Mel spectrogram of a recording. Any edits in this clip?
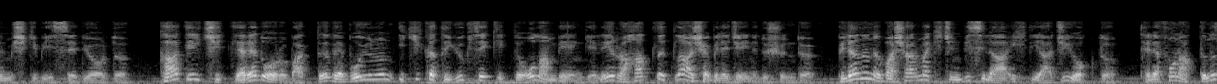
no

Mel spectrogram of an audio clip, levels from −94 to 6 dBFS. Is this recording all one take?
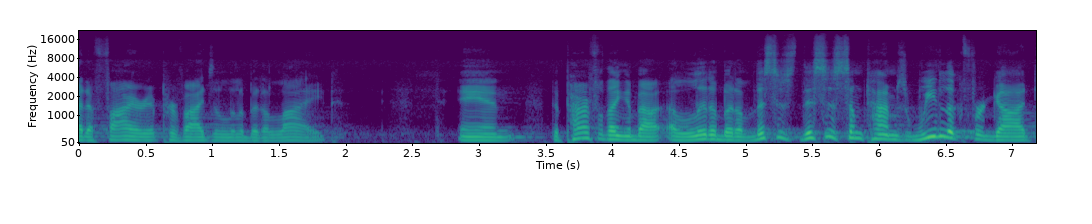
yes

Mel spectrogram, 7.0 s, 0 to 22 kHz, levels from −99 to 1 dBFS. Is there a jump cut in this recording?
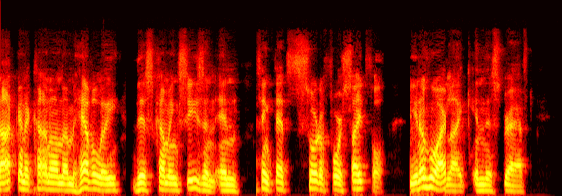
yes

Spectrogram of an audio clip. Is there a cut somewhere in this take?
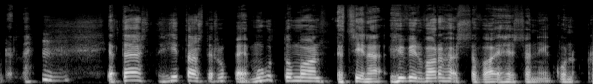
yes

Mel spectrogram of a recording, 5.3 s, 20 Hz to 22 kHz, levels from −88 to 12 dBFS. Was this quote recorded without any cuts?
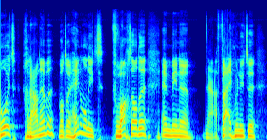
yes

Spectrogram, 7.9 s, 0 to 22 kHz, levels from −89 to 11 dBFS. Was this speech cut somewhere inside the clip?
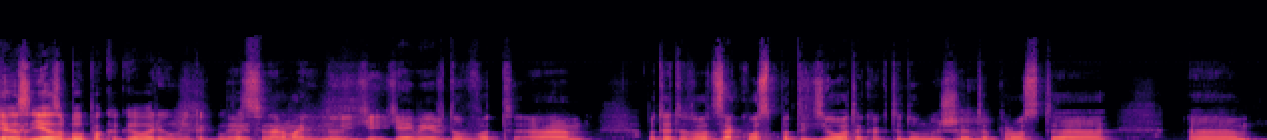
no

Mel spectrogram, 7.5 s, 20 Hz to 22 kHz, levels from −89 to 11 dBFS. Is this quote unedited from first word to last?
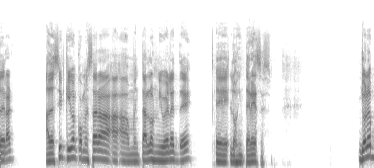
yes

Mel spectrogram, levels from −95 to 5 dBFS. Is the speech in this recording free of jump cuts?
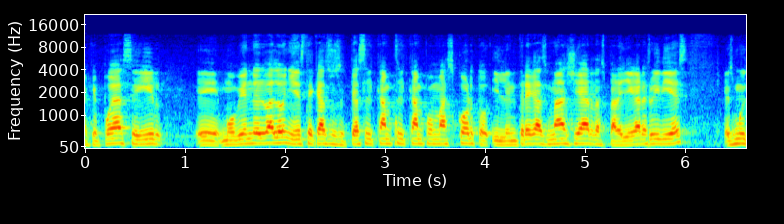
no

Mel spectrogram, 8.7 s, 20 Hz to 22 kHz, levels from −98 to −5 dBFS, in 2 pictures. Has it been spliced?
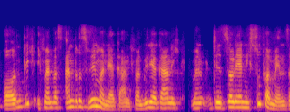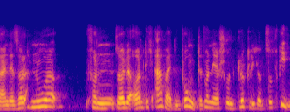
yes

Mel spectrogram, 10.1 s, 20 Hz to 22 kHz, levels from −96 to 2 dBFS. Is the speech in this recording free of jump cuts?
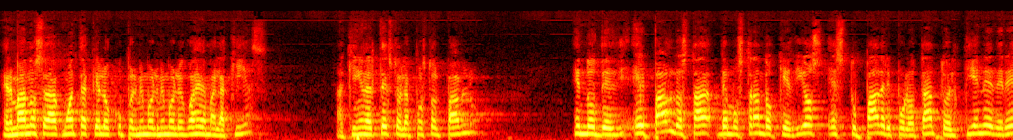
no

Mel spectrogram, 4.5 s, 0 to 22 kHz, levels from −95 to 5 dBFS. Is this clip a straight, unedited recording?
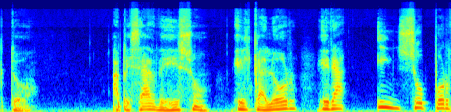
yes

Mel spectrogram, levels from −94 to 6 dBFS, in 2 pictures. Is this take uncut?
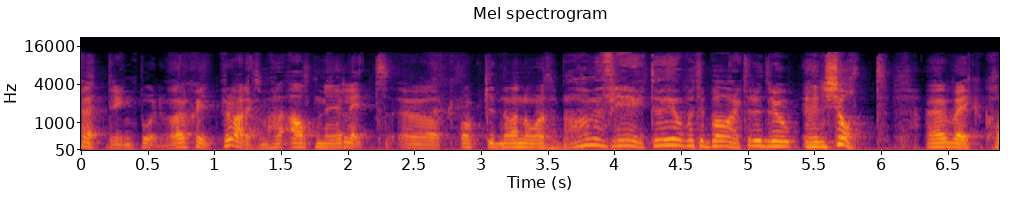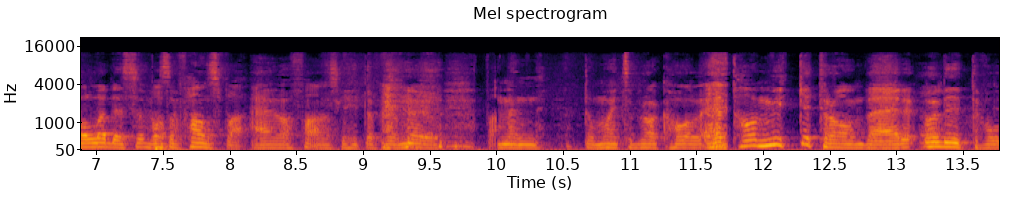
no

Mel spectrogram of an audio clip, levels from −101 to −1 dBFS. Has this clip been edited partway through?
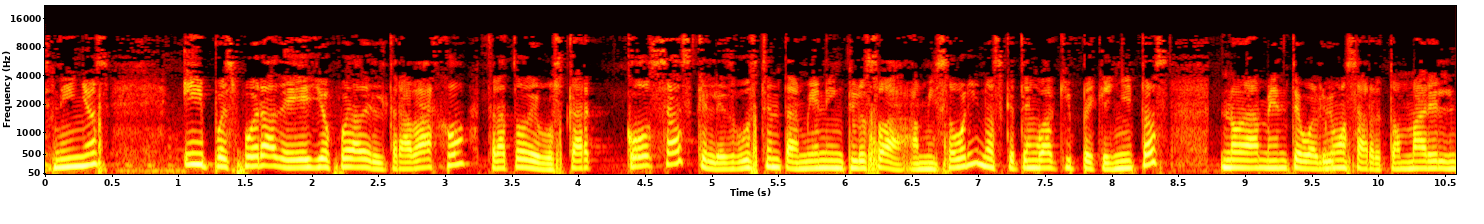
yes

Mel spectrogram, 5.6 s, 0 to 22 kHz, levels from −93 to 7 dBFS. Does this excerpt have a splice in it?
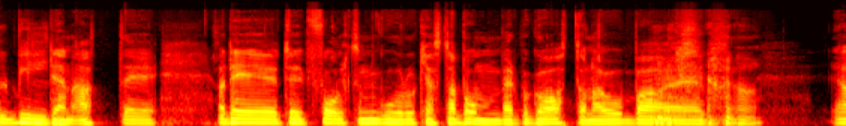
no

